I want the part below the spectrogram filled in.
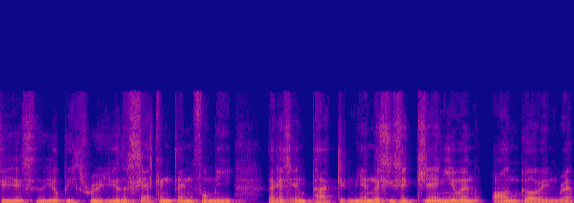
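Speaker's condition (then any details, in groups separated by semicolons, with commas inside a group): Cleft palate; congenital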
